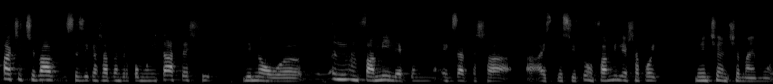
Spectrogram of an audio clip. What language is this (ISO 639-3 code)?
ron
